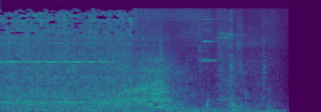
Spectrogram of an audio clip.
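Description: Sound effect of a London Underground train: a steady rumble with a held whine, sliding doors closing about two seconds in, then it thins out and cuts off abruptly.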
